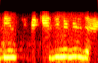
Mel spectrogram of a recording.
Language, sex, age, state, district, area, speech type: Urdu, female, 18-30, Bihar, Supaul, rural, conversation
